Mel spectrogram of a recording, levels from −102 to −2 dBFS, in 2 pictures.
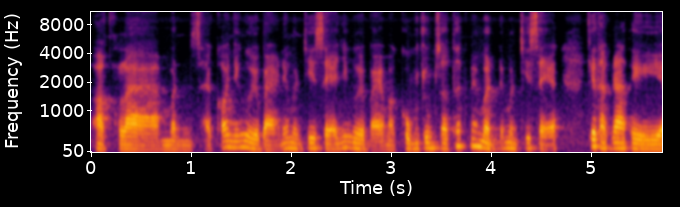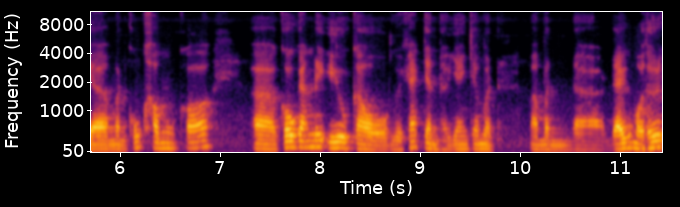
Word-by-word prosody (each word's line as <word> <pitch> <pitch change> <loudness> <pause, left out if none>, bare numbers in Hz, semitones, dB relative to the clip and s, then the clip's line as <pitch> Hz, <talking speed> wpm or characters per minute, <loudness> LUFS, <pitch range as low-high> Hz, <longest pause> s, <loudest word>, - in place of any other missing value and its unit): Hoặc - - -3
là 95 -2 +2
mình 95 -1 -7
sẽ - - -10
có - - -2
những 140 0 -3
người 125 -6 +1
bạn 95 -2 0
để 120 - -4
mình 115 -3 -4
chia 120 +2 -2
sẻ, 110 -2 -1
những 135 +1 -5
người 115 -3 0
bạn 95 -3 -3
mà 95 - -6
cùng 110 +3 -4
chung 125 -1 -2
sở 115 -2 -2
thích 170 +9 -5
với 170 - -1
mình 150 - +3
để 125 - -11
mình 120 -3 -4
chia - - -6
sẻ, 105 -5 -2 0.3
chứ 165 - +5
thật - - +1
ra 120 -1 +4
thì, 105 -2 +1
ờ, 100 -1 +6
mình 105 0 -4
cũng 135 +6 -5
không 125 -3 -2
có, 135 +4 +2 0.4
ờ, 105 -2 +3
cố 140 +1 +8
gắng 145 0 +3
để 150 - +2
yêu 130 -2 +4
cầu 95 -4 +3
người 100 -1 -7
khác 140 +5 -4
dành 110 -6 -1
thời 95 0 -13
gian 105 0 -5
cho 105 0 -6
mình, 105 -3 -2 0.4
mà 100 - -4
mình, 95 -1 -7
ờ, 95 -1 -7
để 105 +2 +7
mọi 105 -5 +3
thứ 140 +3 +6
110 Hz, 285 wpm, -23 LUFS, 100-130 Hz, 0.4 s, cố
